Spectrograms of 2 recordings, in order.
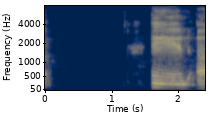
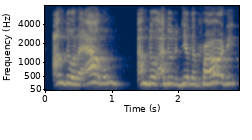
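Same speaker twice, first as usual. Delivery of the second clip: ordinary delivery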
